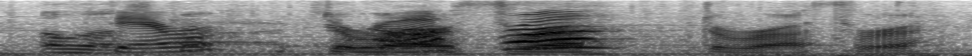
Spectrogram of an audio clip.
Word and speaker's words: Dorothea: pronounce her name name how did you say it alicia you're wrong dorothea yeah that ah i'm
